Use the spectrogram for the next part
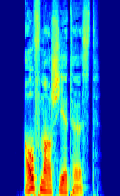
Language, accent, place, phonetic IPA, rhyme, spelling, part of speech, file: German, Germany, Berlin, [ˈaʊ̯fmaʁˌʃiːɐ̯təst], -aʊ̯fmaʁʃiːɐ̯təst, aufmarschiertest, verb, De-aufmarschiertest.ogg
- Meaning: inflection of aufmarschieren: 1. second-person singular dependent preterite 2. second-person singular dependent subjunctive II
